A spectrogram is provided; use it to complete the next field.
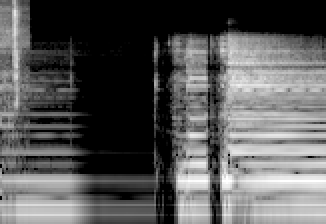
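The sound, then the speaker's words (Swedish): Electric guitar played through a dynamic distortion pedal: a sustained distorted chord rings and fades, then after a brief gap two loud, gritty strummed chords, with no voices. “Jag tänker också så här, den heter ju Dynamic Distortion och jag vet inte om det innebär att man ska kunna spela lite anslagskänsligt eh, eh, eller ha mycket olika spann på volymkontrollen.”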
